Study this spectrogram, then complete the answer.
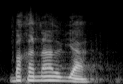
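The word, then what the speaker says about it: Bacchanalia: Bacanalya thank you Lord. Bacanalian. That's the way how to pronounce it.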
